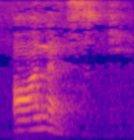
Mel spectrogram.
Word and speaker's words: honest: Honest. Here first letter begins is H. And H sounds and we pronounce as honest. So here letter H is a silent letter and the sounding letter begins is O.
